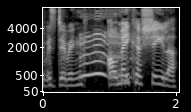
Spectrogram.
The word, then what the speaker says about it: Shelagh: Sheila. S-H-E-L-A-G-H. Sheila.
